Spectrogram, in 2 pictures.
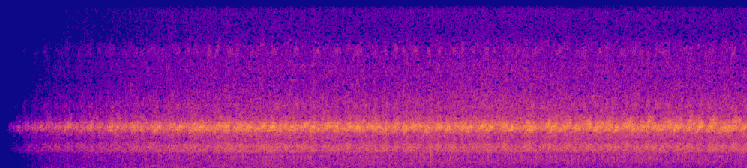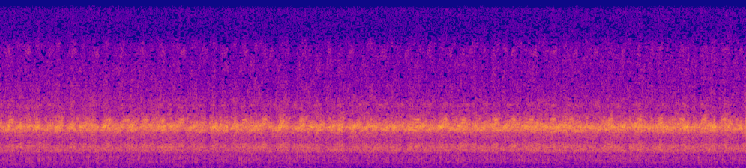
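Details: Frogs croaking at a pond in Ingye Art Park, Suwon, South Korea, late on a rainy night, calling as rain falls; a dense, continuous chorus of overlapping rapid, rattling croaks that fades in over the first seconds, then holds steady.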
